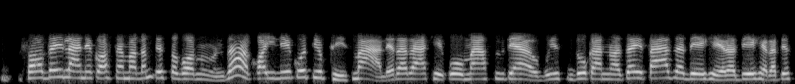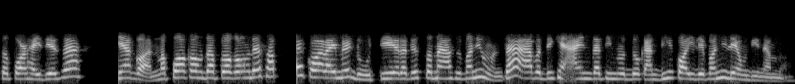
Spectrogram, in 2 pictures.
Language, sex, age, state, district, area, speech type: Nepali, female, 45-60, West Bengal, Jalpaiguri, urban, conversation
